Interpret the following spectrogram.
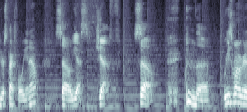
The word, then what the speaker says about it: Geoff: I thought it was Geoff before, but you guys told me it's actually pronounced Jeff, so that works for me.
